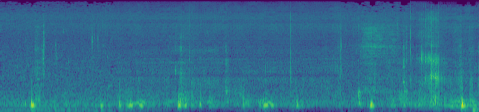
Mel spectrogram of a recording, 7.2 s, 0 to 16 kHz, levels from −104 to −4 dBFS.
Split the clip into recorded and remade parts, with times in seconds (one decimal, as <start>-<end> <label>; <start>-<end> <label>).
0.0-1.7 recorded; 1.7-5.1 remade; 5.1-6.2 recorded; 6.2-7.2 remade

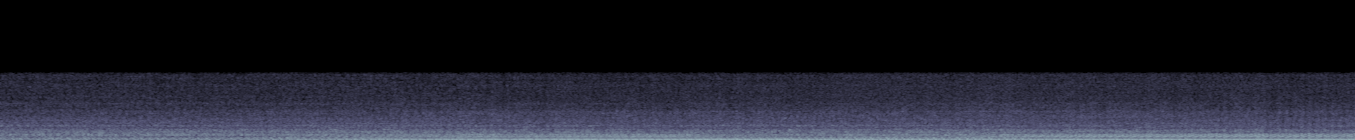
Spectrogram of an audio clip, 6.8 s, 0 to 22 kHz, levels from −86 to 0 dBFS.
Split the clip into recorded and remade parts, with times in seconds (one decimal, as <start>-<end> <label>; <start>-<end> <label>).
0.0-2.4 recorded; 2.4-6.8 remade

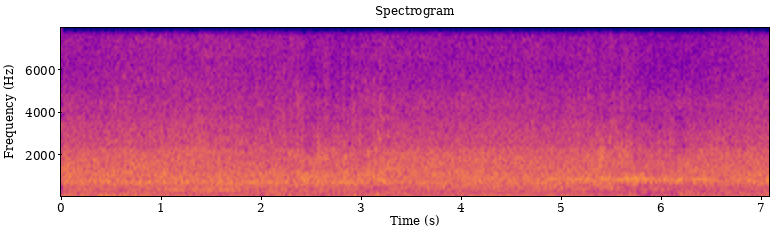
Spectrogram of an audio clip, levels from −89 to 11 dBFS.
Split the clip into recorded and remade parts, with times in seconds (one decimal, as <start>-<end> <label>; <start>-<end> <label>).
0.0-2.2 recorded; 2.2-3.3 remade; 3.3-5.2 recorded; 5.2-6.3 remade; 6.3-7.1 recorded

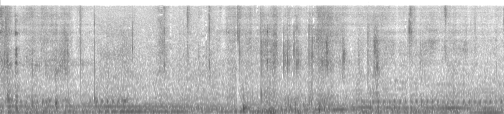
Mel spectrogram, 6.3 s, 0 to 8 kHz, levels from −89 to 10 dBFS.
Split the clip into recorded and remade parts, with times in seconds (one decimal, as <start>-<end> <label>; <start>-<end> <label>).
0.0-1.2 remade; 1.2-2.7 recorded; 2.7-6.3 remade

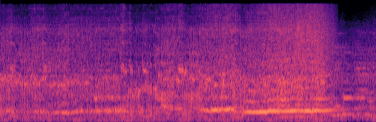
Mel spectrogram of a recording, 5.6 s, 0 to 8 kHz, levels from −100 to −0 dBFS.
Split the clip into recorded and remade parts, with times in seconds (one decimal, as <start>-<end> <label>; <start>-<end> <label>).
0.0-4.7 remade; 4.7-5.6 recorded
